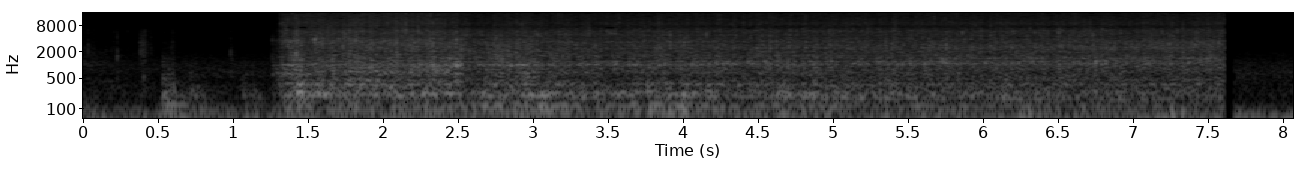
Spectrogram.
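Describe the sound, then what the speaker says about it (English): A watering can pouring diluted liquid fertilizer onto garden beds, a steady close splashing stream starting after a second and running for several seconds before stopping abruptly, with no talk. "I put it in the watering can, mix it up, and apply it to the beds."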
